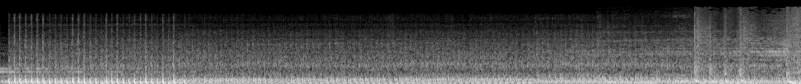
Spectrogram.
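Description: Motorcycle engine running with a rapid, low pulsing note, loudest in the first two seconds, mixed with background music.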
